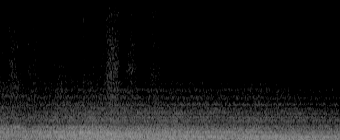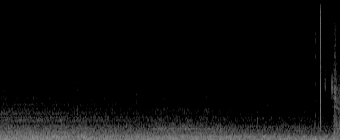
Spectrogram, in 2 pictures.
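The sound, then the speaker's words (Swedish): A steady low rumble of a train going past outside, broad and continuous for several seconds, with no voices. “Nu måste jag vänta till tåget kör förbi här utanför.”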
